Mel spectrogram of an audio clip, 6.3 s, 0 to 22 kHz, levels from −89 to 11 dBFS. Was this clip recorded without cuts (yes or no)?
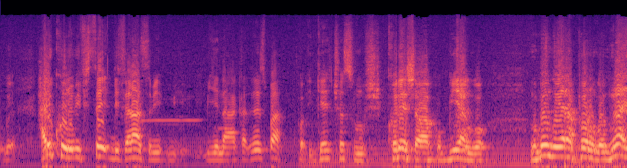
no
